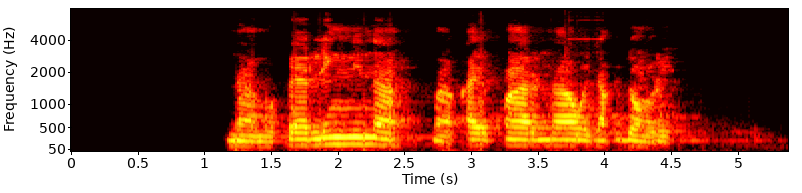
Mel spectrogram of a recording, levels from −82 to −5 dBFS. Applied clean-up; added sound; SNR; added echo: neural separator model SepFormer DNS4.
